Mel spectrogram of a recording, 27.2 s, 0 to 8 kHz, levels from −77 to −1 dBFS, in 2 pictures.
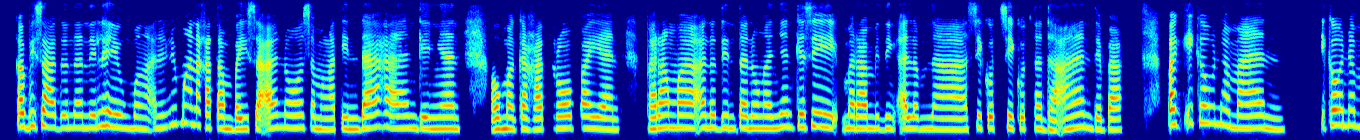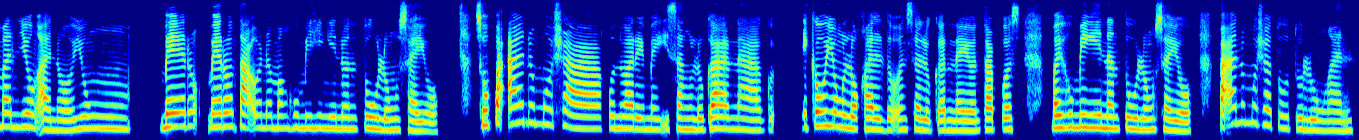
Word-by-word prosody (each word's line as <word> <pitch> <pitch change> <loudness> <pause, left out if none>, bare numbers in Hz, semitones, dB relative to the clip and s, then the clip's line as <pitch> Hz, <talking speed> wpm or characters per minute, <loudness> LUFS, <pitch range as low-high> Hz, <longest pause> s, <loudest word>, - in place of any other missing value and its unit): kabisado 290 -2 +3
na 270 0 -4
nila 285 +2 +1
yung 270 - -4
mga 250 -1 -5
ano, - - -5
yung 350 +4 -9
mga 360 -3 +1
nakatambay 255 -4 +2
sa 245 - +4
ano, 270 0 -2
sa 260 -1 -4
mga 235 0 -1
tindahan, 260 +2 +1
ganyan, 250 -1 0 0.3
o 235 +2 +4
magkakatropa, 250 +2 +1
yan. 235 -2 -1 0.2
Parang 260 +3 +3
maano 270 0 +1
din 265 0 -4
tanungan 255 -1 0
yan 290 - -3
kasi 285 0 0
marami 255 -1 +1
ding 250 0 -6
alam 245 0 0
na 235 -1 -1
sikot-sikot 255 -1 -2
na 240 - -3
daan, 255 +4 0
di 235 - -1
ba? 230 0 +2 0.5
'Pag 330 -1 +7
ikaw 370 0 -2
naman, 265 -6 -1 0.3
ikaw 330 0 +2
naman 295 -3 -2
yung 285 -1 -1
ano, 215 -1 0
yung 255 0 -4 0.3
mayro 295 +2 +2
mayrong 290 +1 +1
tao 280 -2 +3
namang 260 -1 -6
humihingi 260 -1 -4
ng 245 0 -4
tulong 235 -3 0
sa'yo. 200 -4 -2 0.4
So, 320 0 +4
paano 370 0 +3
mo 335 -2 -7
siya 255 -5 +2
kunwari, 255 -2 -1
may 235 -1 -6
isang 235 -2 -3
lugar 245 +2 +3
na 225 -2 -2
gu 230 - -9 0.2
ikaw 305 +2 +2
yung 300 -2 0
lokal 240 -3 +2
doon 230 +1 -4
sa 235 -1 -1
lugar 215 0 -2
na 210 0 -1
'yon 205 0 -1
tapos 235 +1 +1 0.3
may 265 - +7
humingi 275 -1 +1
ng 255 -1 +2
tulong 235 -2 -1
sa'yo, 205 -4 0 0.2
paano 360 +2 +5
mo 375 -1 -9
siya 330 -1 -2
tutulungan? 220 -5 -4
255 Hz, 170 wpm, -23 LUFS, 235-275 Hz, 0.5 s, Pag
